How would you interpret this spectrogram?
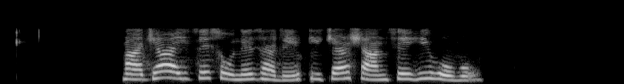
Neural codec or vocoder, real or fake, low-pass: codec, 44.1 kHz, 2.6 kbps, SNAC; fake; 5.4 kHz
